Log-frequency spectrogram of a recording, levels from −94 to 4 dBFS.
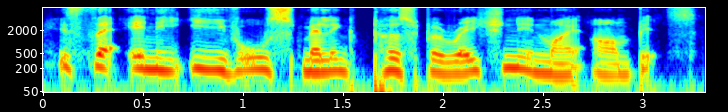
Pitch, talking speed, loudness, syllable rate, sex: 170 Hz, 165 wpm, -19 LUFS, 5.8 syllables/s, male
